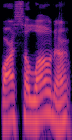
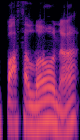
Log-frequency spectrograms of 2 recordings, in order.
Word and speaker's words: Barcelona: uh who lives now in Barcelona or Baralona, uh depending on how you how you'd like to pronounce it.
